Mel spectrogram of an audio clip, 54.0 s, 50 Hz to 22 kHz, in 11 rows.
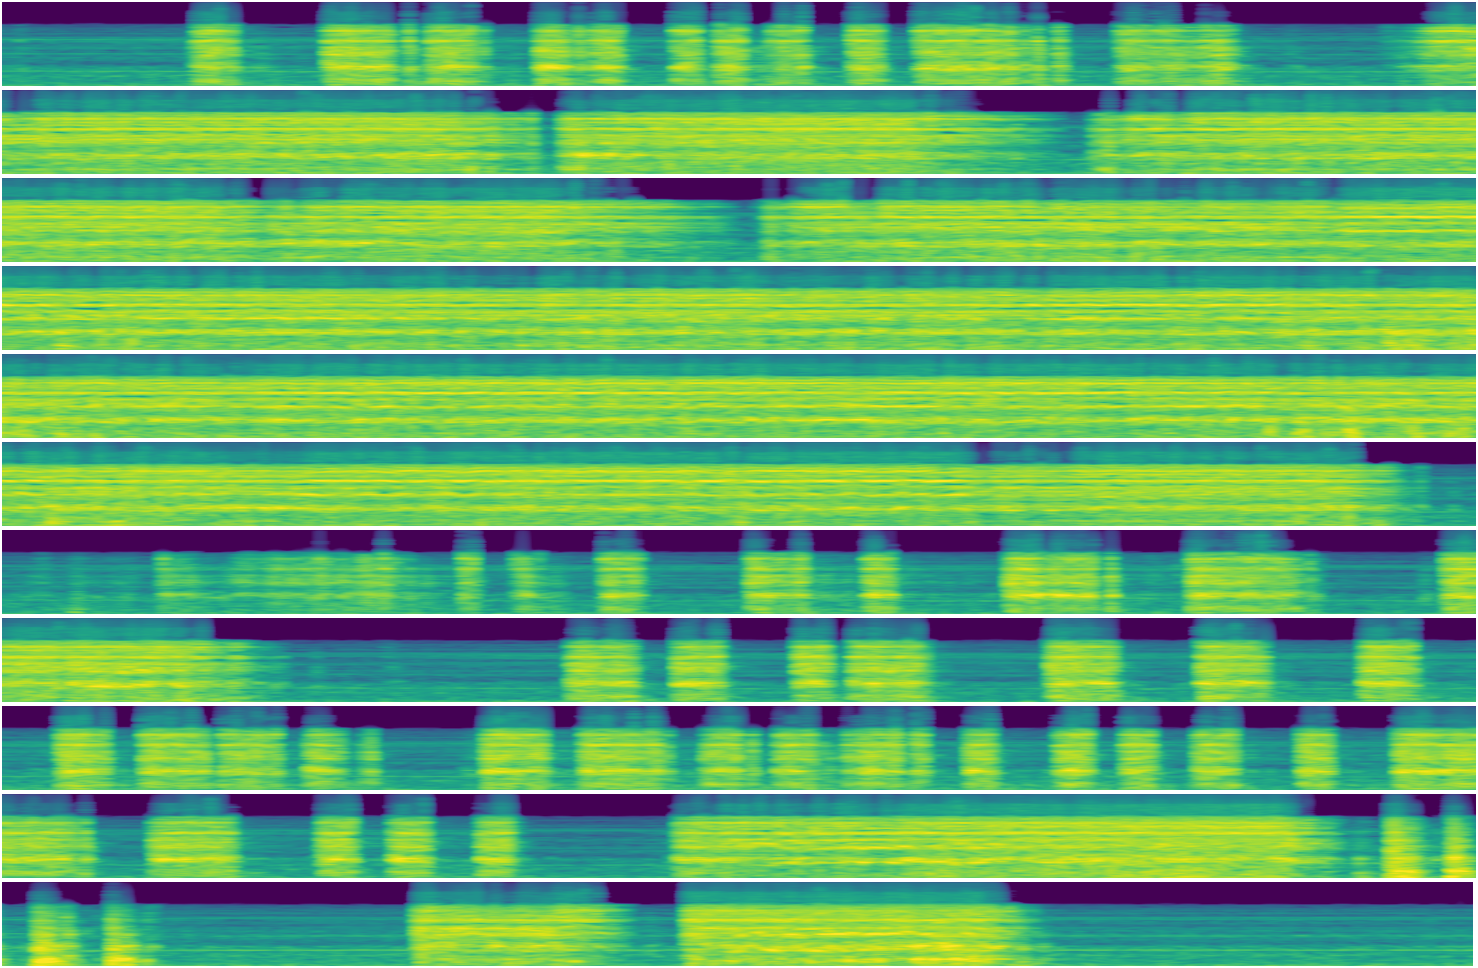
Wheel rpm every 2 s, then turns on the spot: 20, 20, 100, 130, 130, 140, 140, 230, 220, 220, 220, 220, 220, 210, 120, 20, 20, 70, 10, 20, 20, 20, 20, 130, 90, 100, 100.
0-4 30-34 36-46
